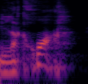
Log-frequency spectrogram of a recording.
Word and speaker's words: LaCroix: Well, in France or in Canada, in Quebec, they say LaCroix, which is technically the proper pronunciation.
